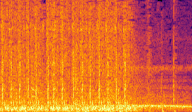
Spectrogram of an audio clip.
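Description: Rapid automatic gunfire in the video game Rimworld, a short dense burst of repeated shots that tapers off toward the end.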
